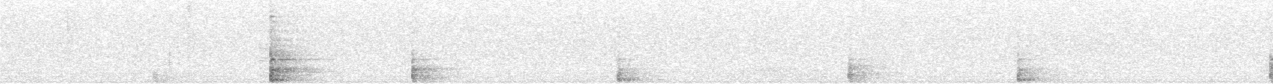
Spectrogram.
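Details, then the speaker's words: Salisbury axle during setup, crownwheel rocked by hand with a dial gauge zeroed; about seven sharp metallic clicks in four seconds in a quiet room, pinion possibly slightly loose: excessive crownwheel backlash. "next we're going to look for backlash and turn this a little bit so you can perhaps see our backlash going on here"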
